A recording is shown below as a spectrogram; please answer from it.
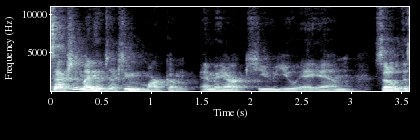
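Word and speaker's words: Marquam: there it is oops sorry I got your name wrong I'm sorry about that it's actually my name's actually Markham m-a-r-q-u-a-m so the C is just arbitrary like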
